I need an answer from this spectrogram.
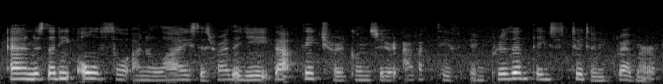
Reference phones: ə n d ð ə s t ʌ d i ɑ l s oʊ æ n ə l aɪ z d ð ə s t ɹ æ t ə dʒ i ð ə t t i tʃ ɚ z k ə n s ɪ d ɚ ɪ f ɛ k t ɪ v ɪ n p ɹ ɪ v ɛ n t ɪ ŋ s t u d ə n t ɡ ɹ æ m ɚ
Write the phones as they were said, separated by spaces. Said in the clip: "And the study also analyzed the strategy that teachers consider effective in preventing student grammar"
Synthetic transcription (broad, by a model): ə n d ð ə s t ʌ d i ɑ l s oʊ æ n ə l aɪ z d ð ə s t ɹ æ t ə dʒ i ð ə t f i tʃ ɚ k ə n s ɪ d ɚ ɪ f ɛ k t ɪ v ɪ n p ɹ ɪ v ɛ n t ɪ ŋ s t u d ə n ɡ ɹ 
